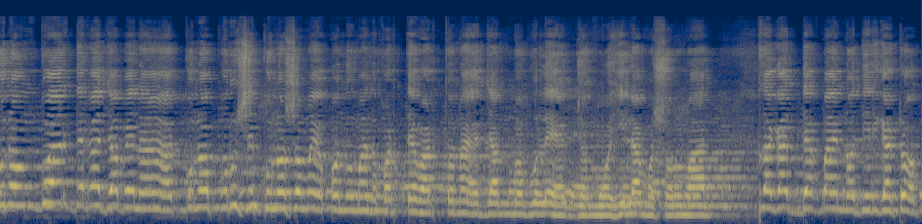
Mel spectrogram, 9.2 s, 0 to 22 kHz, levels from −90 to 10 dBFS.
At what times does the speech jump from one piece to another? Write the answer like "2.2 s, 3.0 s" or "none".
7.6 s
